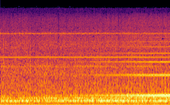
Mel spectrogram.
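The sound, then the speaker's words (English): The mechanical movements of a charged-particle detector aboard the Voyager spacecraft produce a steady, droning hum layered with several constant tones. It grows slightly louder toward the end and has no voices. “comes from the mechanical movements in one of the other scientific instruments, a device used to detect charged particles.”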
